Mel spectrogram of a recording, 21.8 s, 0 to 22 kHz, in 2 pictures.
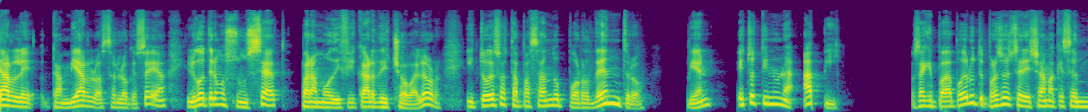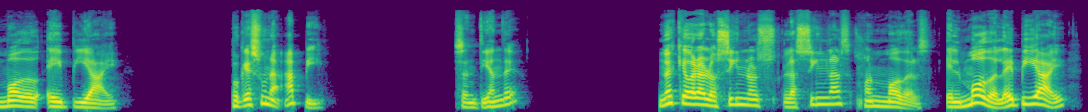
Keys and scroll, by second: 1.3 Escape, 1.7 j, 2.5 shift+v, 2.9 j, 4.1 Escape, 5.1 j, 5.6 k, 6.1 Escape, 6.7 k, 7.8 shift+v, 8.7 Escape, 9.1 l, 9.6 v, 10.2 Escape, 20.5 b.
